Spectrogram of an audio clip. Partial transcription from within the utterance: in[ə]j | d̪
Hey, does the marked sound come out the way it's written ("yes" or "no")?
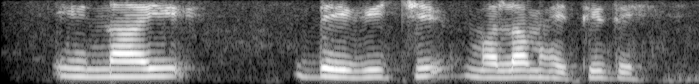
no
